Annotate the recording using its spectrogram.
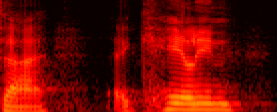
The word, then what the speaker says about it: Kylynn: It's hard to pronounce. K-Y-L-Y-N-N. You say Kaylin, whatever you want to pronounce it.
